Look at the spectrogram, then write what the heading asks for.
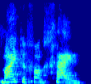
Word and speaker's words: Maaike van Geijn: It's called, my name is Maaike van Geijn.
